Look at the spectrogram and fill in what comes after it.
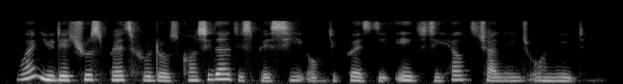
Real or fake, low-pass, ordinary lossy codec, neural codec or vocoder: fake; none; none; codec, 16 kHz, about 1 kbps, DyCAST, with the encoder's durations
